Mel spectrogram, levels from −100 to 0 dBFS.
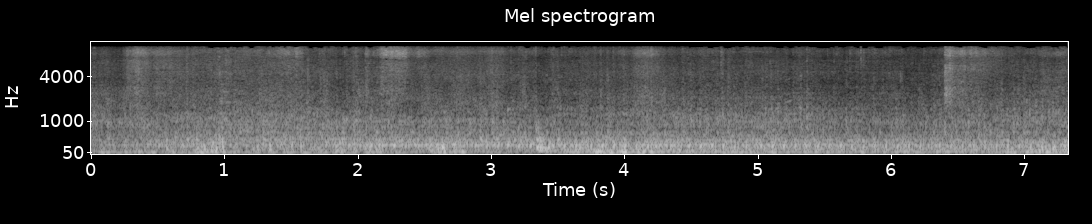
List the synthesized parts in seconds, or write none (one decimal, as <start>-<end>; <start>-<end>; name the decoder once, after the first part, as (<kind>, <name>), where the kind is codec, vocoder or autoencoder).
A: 0.0-0.8 (autoencoder, DAC-VAE); 2.4-3.1; 3.7-4.4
